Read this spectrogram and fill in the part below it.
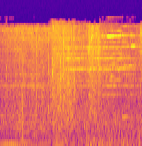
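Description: A treasure chest opens with a bright shimmering chime.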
